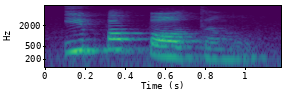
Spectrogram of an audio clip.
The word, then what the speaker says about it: hipopótamo: Hipopótamo tem 10 letras e 9 fonemas, já que o N, ou, desculpa, o H, ele não tem som.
